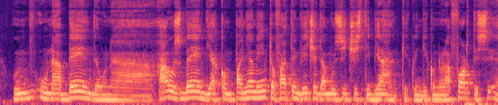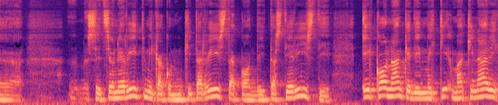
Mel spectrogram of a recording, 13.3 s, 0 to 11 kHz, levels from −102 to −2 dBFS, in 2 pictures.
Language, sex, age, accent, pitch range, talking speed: Italian, male, 50-69, native, 120-150 Hz, 130 wpm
